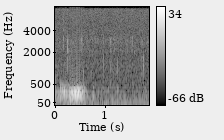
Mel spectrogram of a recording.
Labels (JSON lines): {"label": "biophony, growl", "recorder": "SoundTrap 600 or HydroMoth"}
